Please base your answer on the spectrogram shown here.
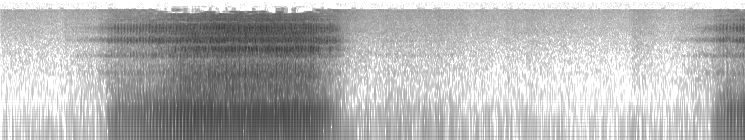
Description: I WENT INTO MY MOMS ROOM BECAUSE I WOKE UP AND HEARD SOMEOME SNORING , I THOUGHT IT WAS MY DAD BUT NOPE! IT WAS MY MOM!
